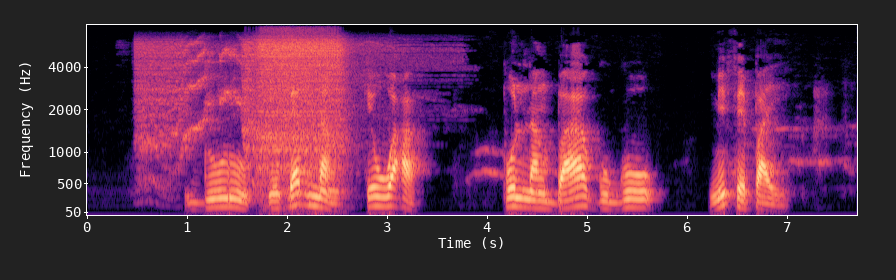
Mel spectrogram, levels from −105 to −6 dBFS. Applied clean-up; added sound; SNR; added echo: none; Drill; 9 dB; none.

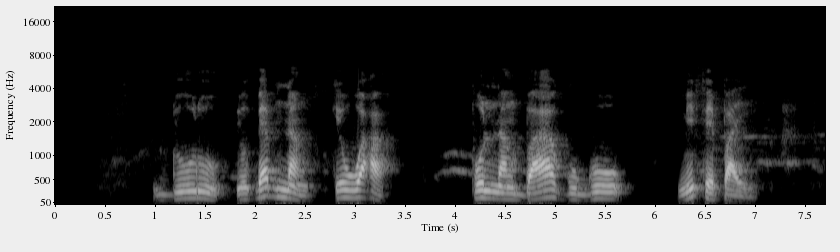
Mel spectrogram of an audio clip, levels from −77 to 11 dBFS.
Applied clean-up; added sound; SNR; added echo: none; none; none; none.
